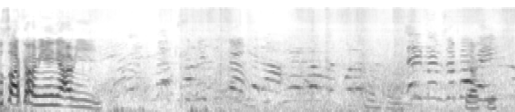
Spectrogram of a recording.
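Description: Young children shout and squeal playfully close by.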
